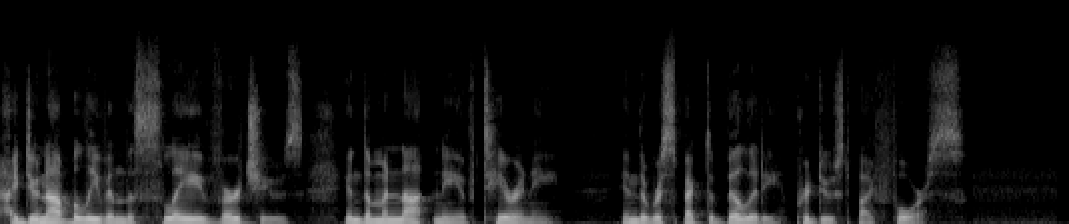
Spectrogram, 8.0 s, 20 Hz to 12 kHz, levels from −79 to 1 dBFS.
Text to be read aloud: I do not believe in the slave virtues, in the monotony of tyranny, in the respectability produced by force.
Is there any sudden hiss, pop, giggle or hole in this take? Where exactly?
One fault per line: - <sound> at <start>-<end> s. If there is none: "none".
none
